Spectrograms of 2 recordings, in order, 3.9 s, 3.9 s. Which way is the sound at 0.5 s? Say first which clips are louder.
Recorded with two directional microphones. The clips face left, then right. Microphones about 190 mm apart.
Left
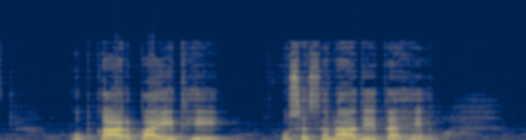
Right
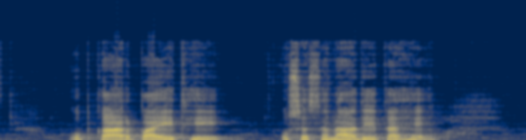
Right 3 dB; 45° right (ahead or behind).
